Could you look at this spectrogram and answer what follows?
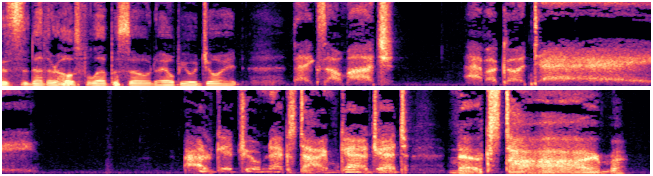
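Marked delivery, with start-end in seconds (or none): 2.9-12.7 whispering. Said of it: "I'm whispering".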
